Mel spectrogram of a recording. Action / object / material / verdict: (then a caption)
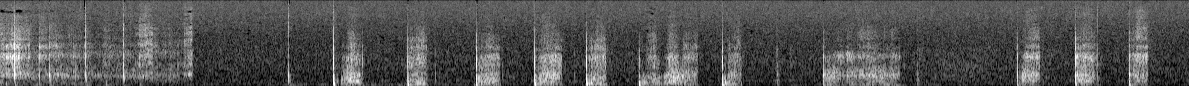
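tap / paperback book, paper with card cover / paper / none. Long pointed nails tap and scratch the front card cover of a paperback copy of "The Shack" lying flat on a table, its pages solid paper. Sharp, dry clicks alternate with short, soft rasping bursts of scratching, with quiet pauses between. Each tap dies away almost instantly.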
